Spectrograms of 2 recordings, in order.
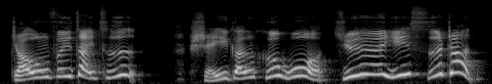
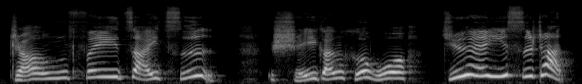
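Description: First: The voice is very loud and booming. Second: The voice is trembling and lacks force. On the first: The speaker is bold and fearless. "声音响得就像一声炸雷。" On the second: The speaker has lost confidence. "声音听起来颤抖抖的，再也没有先前的豪气了。"

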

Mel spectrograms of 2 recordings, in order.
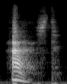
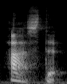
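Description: First: The ending is said as a short t sound. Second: The ending is said as an extra 'id' syllable. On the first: The speaker calls it right. "叫asked" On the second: The speaker calls it wrong. "而不要读asked，不这么读"

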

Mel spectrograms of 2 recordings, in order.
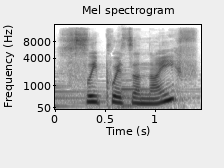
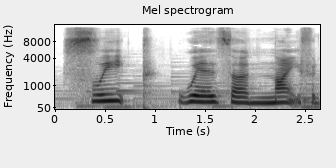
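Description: First: The phrase is said quickly, p linked into with. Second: The phrase is said slowly, words kept apart. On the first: "慢慢加速以后这个p 和with 就会连在一起了" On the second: "这是慢的"

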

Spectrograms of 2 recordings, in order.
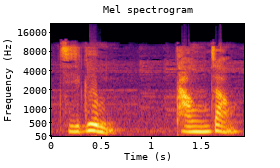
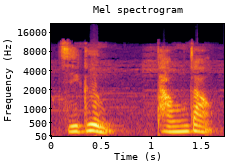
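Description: Both takes have the same delivery.

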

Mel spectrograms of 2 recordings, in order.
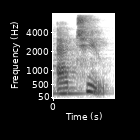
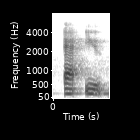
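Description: First: The t links smoothly into 'you'. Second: The t is very weak, almost swallowed. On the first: "它没有读成at you" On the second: "这个t 很弱很弱，被吞掉的感觉"

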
